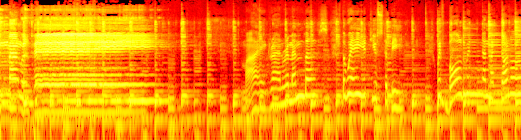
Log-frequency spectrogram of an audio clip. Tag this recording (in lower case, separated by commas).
music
